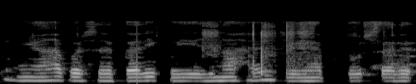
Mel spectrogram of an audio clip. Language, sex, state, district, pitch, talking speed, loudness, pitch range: Hindi, female, Bihar, Sitamarhi, 165 Hz, 130 wpm, -30 LUFS, 160-175 Hz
